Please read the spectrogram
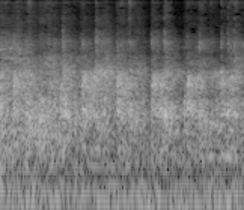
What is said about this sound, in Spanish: Amado hermano, Él ya pagó nuestra paz. Amén. Dar un aplauso poderoso a Él. Él ya pagó nuestra paz.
